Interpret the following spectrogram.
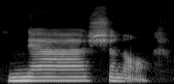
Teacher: three syllables here emphasis on the first syllable and the ah as in black vowel sound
